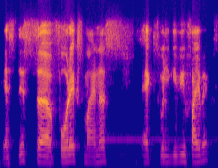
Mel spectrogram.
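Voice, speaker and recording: A man's voice: medium pitch, little pitch movement, normal speed, pushed and bright, no room sound, muffled recording. A man teaching a math class online, working through a percentages problem step by step and repeating the key phrases.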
